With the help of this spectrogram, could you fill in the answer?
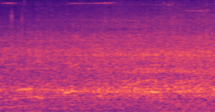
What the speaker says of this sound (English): there seems to be lots of buses clogging up the city centre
